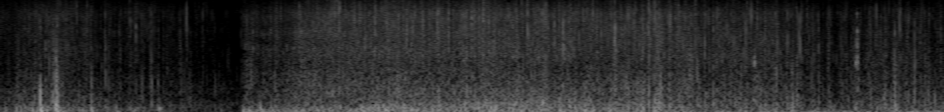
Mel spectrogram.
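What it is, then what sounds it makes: Plastic bubble wrap being crinkled. Fingertips scratch clear plastic bubble wrap resting on a microphone, making sharp ticks and scrapes that fade toward a brief hush. At about one second in, both hands gather and crinkle the sheet, and a loud, dense, continuous crackling with deep close-up rumble and bright rustle fills the rest of the clip.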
